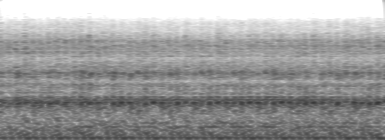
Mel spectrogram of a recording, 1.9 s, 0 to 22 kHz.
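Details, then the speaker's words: Oliver 550 diesel tractor idling during wiring work: steady, even low diesel chug with no knocks or misses, idling smoothly and healthy. "be quiet. You idle so beautifully."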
